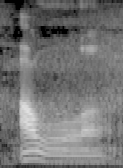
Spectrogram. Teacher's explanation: huruf lam didahului fathah. Jadi lamnya dibaca tebal. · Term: tafhim lafdul jalalah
